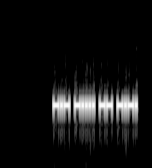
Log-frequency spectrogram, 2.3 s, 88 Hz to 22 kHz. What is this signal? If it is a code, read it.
Morse code, heard as a keyed tone, about 40 wpm, 700 Hz. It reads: K6MC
